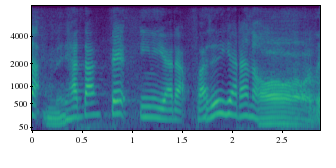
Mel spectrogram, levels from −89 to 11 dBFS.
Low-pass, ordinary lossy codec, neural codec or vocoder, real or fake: none; none; codec, 16 kHz, 1 kbps, X-Codec, WavLM features, trained on Multilingual LibriSpeech; fake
